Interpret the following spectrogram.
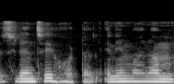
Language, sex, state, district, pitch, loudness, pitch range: Telugu, male, Andhra Pradesh, Anantapur, 130 Hz, -16 LUFS, 125-135 Hz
